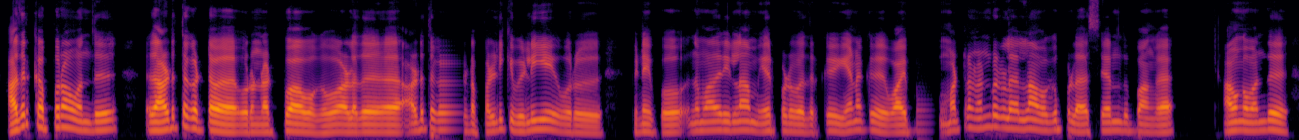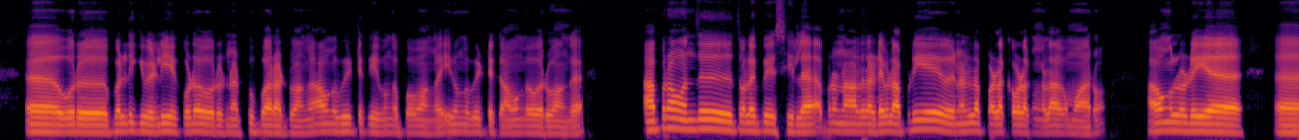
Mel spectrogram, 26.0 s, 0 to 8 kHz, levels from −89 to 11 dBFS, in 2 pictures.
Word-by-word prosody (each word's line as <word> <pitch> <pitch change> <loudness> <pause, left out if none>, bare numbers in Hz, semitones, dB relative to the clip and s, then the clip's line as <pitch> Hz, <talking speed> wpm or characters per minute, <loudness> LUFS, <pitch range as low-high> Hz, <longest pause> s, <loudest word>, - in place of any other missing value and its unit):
அதற்கப்பறம் 190 -4 +3
வந்து 140 +1 -1 0.6
அடுத்த 175 +7 +3
கட்ட 145 -3 +2 0.3
ஒரு 115 +1 +1
நட்பாகவோ 115 -3 +3
அல்லது 115 +1 +3 0.4
அடுத்தகட்ட 150 -1 -4
பள்ளிக்கு 150 +5 -3
வெளியே 155 +4 0 0.2
ஒரு 110 -1 -2 0.5
பிணைப்போ, 115 -1 -3 0.2
இந்த 130 +2 -6
மாரிலாம் 140 0 0
ஏற்படுவதற்கு 125 -1 -3 0.2
எனக்கு 145 0 -4 0.2
வாய்ப்பு 115 +2 +1 0.3
மற்ற 145 +6 -4
நண்பர்களெல்லாம் 170 -4 -1
வகுப்புல 145 -2 -3 0.2
சேர்ந்துப்பாங்க. 130 -4 -4 0.7
அவுங்க 140 +1 +2
வந்து 145 +2 +1 0.7
அ - - +5 0.3
ஒரு 115 -1 +2 0.3
பள்ளிக்கு 125 0 -2
வெளியே 125 +2 -1
கூட 120 +1 -1 0.2
ஒரு 110 -1 -2
நட்பு 105 +4 -7
பாராட்டுவாங்க. 105 -1 -1
அவுங்க 120 0 -3
வீட்டுக்கு 120 -1 -6
இவுங்க 110 0 -8
போவாங்க. 105 -1 -5
இவுங்க 120 -1 -7
வீட்டுக்கு 110 -2 -6
அவுங்க 105 0 -4
வருவாங்க. 100 -1 -4 0.8
அப்புறம் 170 +2 +2
வந்து 160 +1 0 0.3
தொலைபேசியில, 125 -3 -1 0.2
அப்புறம் 130 -1 -7
நாளடைவில 120 +1 +1
அப்பிடியே 155 +5 -2 0.3
நல்ல 130 +1 -1
பழக்கவழக்கங்களாக 110 -2 -1
மாறும். 95 -1 -4 0.5
அவுங்களுடைய 130 -1 +2 0.7
அ - - +3
125 Hz, 115 wpm, -23 LUFS, 115-145 Hz, 0.8 s, அ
